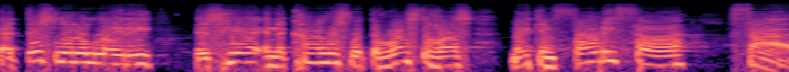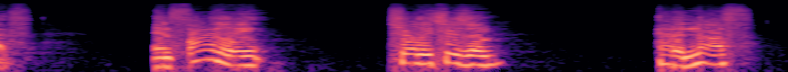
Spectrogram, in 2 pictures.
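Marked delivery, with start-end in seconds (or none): none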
